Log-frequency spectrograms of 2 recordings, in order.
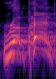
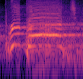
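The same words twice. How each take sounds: First: Said in the usual way. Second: Repent yelled much higher and louder. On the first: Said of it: "until you hear me yell what". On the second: Real, not acted. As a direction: shout repent as the stop signal. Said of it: "I'm gonna yell a word".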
